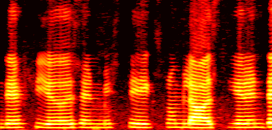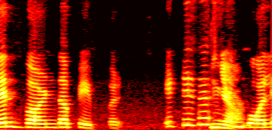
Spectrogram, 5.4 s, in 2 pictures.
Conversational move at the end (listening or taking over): listening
